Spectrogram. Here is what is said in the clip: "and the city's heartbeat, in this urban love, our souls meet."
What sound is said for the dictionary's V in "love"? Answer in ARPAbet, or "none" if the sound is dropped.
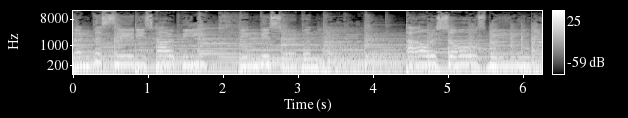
none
